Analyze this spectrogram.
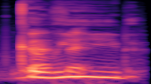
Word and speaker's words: Khalid: Khalid. Khalid, sorry. Another by one. Khalid, called Not that one. Not that one. Different. Yeah. That's DJ Khaled. Oh. Khaled, and It's then very this different. is Khalid.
